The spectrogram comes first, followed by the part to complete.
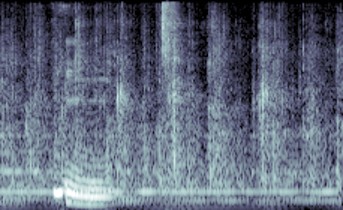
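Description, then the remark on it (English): Scattered applause from an audience clapping in praise of the Lord, a few loose claps rising and fading over a low steady hum, with a brief vocal exclamation near the start. “Give the Lord a clap of praise, someone.”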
